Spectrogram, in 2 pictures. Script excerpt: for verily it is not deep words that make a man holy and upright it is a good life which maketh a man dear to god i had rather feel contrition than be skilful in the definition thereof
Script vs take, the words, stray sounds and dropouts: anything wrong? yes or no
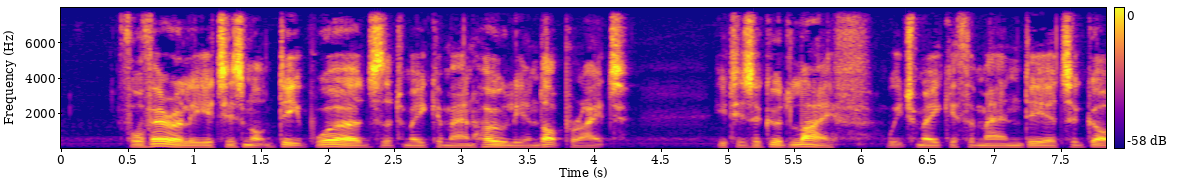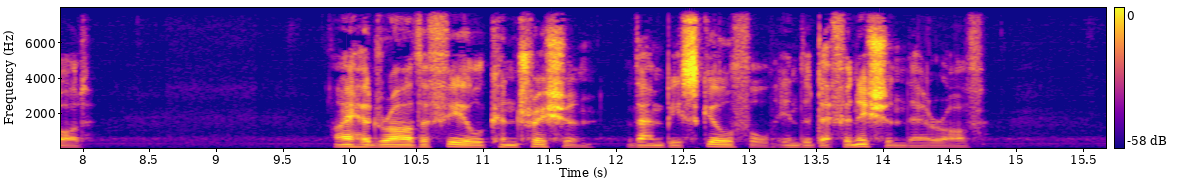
no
